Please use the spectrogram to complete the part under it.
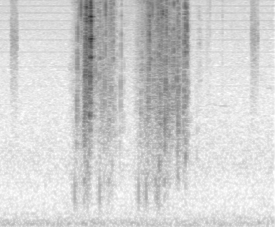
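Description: A gun is handled with short metallic rattles and clicks.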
